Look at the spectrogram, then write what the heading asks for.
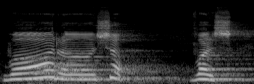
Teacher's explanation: इसमें जो र की साउंड है पहले आती है, फिर अगला जो व्यंजन होता है या स्वर होता है वो आता है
